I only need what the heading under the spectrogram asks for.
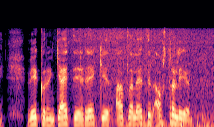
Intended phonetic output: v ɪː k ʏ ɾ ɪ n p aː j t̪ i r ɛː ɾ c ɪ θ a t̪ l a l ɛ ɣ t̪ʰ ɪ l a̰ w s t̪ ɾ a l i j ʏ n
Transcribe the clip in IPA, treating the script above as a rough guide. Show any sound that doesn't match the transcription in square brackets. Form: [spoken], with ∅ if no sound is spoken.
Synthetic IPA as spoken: v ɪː k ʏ ɾ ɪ n [c] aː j t̪ [ɪ] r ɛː [∅] c ɪ [ð] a t̪ l a l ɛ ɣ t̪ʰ ɪ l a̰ w s t̪ ɾ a l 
